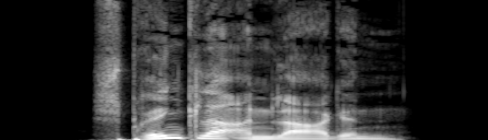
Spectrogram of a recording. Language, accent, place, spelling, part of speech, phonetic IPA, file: German, Germany, Berlin, Sprinkleranlagen, noun, [ˈʃpʁɪŋklɐˌʔanlaːɡn̩], De-Sprinkleranlagen.ogg
- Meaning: plural of Sprinkleranlage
